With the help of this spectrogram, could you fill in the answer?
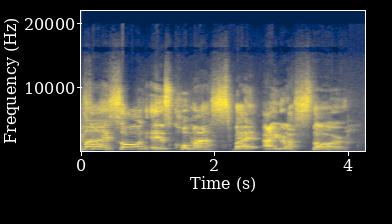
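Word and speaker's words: Ayra Starr: your My song is Comas by Ayra Star. At least you say her name right. When I was listening to it, they were Aria Star.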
